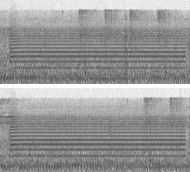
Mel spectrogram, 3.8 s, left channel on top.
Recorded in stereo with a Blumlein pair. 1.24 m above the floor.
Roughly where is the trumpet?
Ahead.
